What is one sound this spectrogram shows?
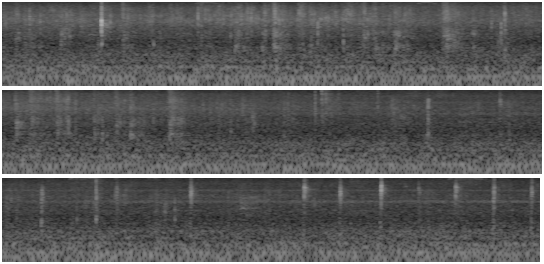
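Footsteps rustle through brush and then tap softly on a road.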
